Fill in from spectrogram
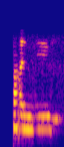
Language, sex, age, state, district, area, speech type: Punjabi, female, 18-30, Punjab, Barnala, urban, conversation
